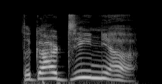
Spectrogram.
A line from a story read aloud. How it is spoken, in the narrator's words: the millionaire had bawled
